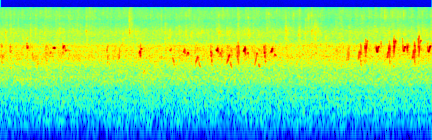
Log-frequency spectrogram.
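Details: Sooty-headed bulbul singing in the rain; short bright chirpy notes and quick phrases, scattered then clustered toward the end, over steady heavy rainfall hiss.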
